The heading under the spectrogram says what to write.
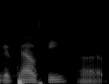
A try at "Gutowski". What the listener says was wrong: It's Gutowski, by the way. You said Gutowski. There's no W. It's just Gutowski.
